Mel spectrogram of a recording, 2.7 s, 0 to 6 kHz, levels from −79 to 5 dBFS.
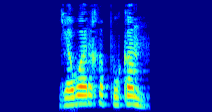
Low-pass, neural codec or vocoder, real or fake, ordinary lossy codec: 5.4 kHz; none; real; MP3, 24 kbps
